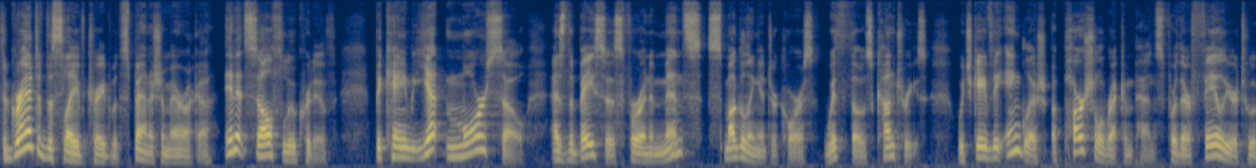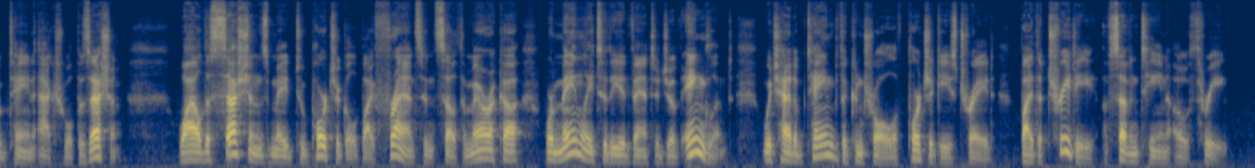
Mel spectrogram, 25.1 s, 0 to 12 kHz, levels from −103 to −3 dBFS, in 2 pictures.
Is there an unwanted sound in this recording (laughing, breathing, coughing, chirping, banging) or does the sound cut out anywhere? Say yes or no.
no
